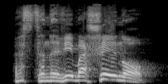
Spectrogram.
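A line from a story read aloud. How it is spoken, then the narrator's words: Man shouting. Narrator (Russian): закричал мужчина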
